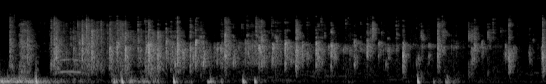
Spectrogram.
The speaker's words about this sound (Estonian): ja aplaus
